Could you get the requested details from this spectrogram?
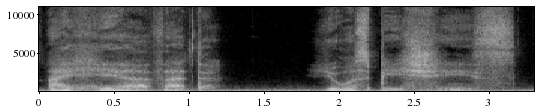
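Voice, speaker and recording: In an intimate audio roleplay with ASMR-style delivery, a man plays a condescending, possessive alien collector who keeps a human specimen. His low voice is breathy and whispery, exaggerated, with big swings in pitch. He speaks slowly, coaxing in a patronising, condescending way.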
